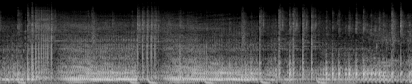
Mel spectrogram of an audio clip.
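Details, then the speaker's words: 125ZR two-stroke with a pipe exhaust, battery absent, with a few quick throttle blips: crisp ring-ding and light clutch-side rattle, judged normal for a 125 with no problem. "Enjin bunyi sedap senyap eh. Alhamdulillah semua belah clutch lah. Bunyi belah clutch. Ha kelas sikit tak ada masalah. Tu normal untuk 125."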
